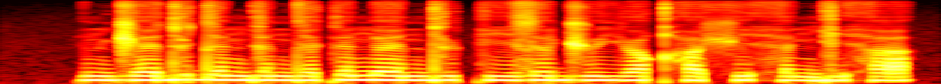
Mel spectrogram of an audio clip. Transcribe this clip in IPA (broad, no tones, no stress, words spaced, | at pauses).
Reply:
nd͡ʒɛdy dɛŋɡɛndɛkɛ ŋɛndy kizɘ d͡ʒyjyqʰɘ ʃihɛŋɡiha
